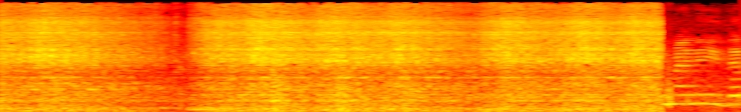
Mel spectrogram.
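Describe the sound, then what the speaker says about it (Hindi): A sewing machine runs a long straight seam on cloth while reusing an old fabric bag. It whirs loudly and steadily, with one brief pause near the start, and stops abruptly at the end. "और एक लंबी सिलाई लगा लूंगी।"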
